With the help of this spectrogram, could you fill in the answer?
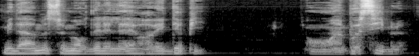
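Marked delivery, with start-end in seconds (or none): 3.1-4.1 soft, subdued murmur; muffled reply. A narrator's reading. Wounded duchess answering the marshal, in a muffled voice. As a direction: drop the voice, dully. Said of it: "répondait sourdement madame de Gramont".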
